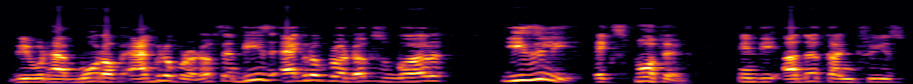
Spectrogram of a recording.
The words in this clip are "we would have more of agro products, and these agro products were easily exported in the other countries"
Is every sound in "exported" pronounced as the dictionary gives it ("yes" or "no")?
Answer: yes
